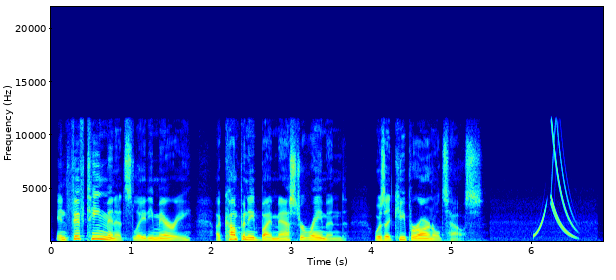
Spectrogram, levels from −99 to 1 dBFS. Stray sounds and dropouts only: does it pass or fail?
fail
